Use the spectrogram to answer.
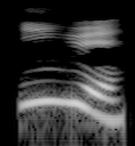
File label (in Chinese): "音樂", Chinese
